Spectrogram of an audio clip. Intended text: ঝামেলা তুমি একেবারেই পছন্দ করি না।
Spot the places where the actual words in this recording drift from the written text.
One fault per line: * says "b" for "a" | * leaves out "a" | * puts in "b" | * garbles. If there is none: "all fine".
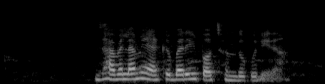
* says "আমি" for "তুমি"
